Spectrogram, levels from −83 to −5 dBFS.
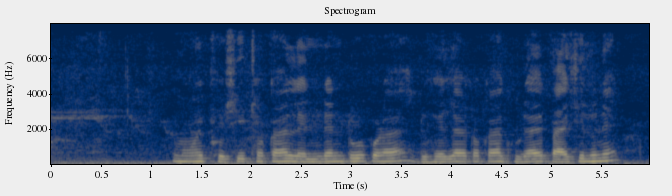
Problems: low volume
